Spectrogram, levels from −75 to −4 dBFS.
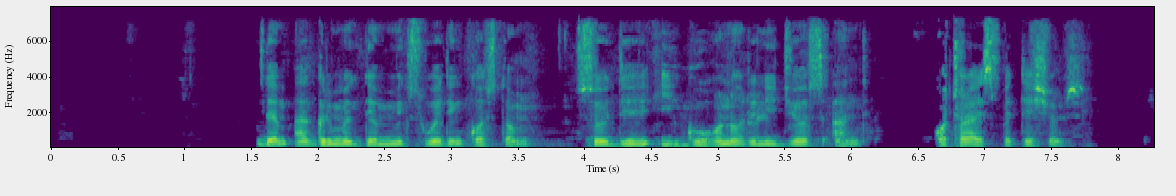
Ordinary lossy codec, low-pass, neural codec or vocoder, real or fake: AAC, 32 kbps; 7.2 kHz; vocoder, 44.1 kHz, 128 mel bands every 512 samples, BigVGAN v2; fake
